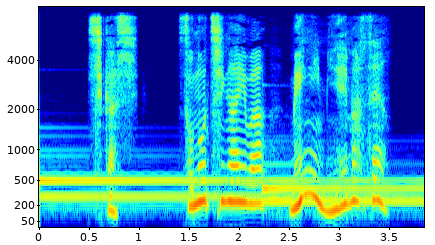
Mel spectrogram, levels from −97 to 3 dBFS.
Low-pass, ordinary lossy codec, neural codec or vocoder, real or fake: 7.2 kHz; none; none; real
